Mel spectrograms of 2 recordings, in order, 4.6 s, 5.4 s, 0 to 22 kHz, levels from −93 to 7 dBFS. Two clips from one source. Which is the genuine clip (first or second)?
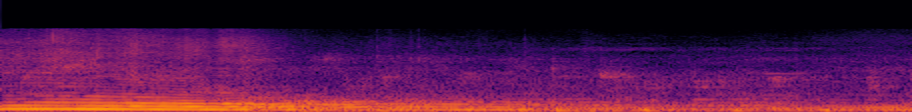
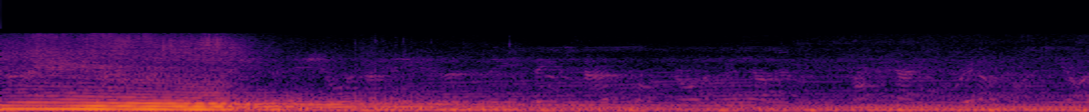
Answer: second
